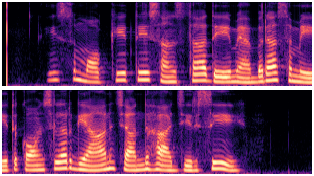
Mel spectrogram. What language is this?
Punjabi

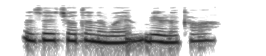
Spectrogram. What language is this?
Pashto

